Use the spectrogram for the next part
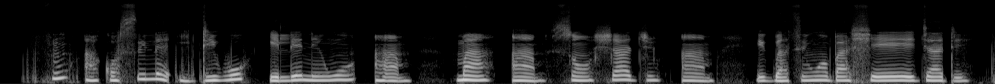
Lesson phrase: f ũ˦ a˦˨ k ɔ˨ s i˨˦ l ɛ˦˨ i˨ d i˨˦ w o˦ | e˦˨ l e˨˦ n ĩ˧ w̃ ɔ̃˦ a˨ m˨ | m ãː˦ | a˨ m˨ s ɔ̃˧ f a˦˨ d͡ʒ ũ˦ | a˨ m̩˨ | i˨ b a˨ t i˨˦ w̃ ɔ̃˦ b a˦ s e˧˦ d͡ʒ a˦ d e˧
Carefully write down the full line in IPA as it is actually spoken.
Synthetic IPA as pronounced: f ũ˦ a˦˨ k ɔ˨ s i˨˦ l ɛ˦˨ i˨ d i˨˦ w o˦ | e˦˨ l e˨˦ n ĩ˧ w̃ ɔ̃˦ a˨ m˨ | m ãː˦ | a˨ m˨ s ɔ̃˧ ʃ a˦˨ d͡ʒ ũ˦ | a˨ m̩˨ | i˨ ɡ͡b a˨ t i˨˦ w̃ ɔ̃˦ b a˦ ʃ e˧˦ d͡ʒ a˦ d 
